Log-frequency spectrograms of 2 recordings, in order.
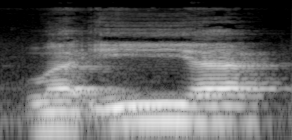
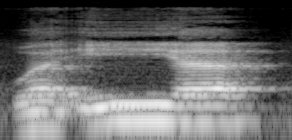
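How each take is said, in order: First: The double y is pressed weakly. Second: The double y is pressed weakly.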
